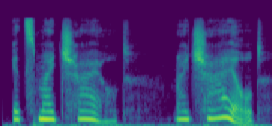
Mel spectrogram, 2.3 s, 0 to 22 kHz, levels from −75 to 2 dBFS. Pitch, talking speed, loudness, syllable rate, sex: 225 Hz, 130 wpm, -16 LUFS, 2.8 syllables/s, female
